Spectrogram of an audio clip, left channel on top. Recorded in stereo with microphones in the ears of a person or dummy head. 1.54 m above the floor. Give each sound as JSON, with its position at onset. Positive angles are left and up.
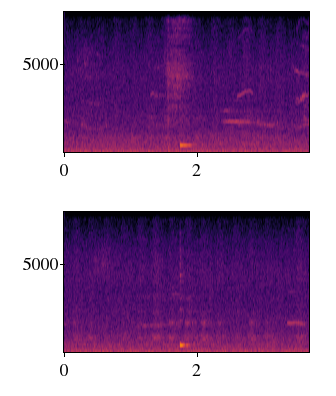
{"t": 1.7, "sound": "a cowbell", "side_deg": -45, "distance_m": 1.2}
